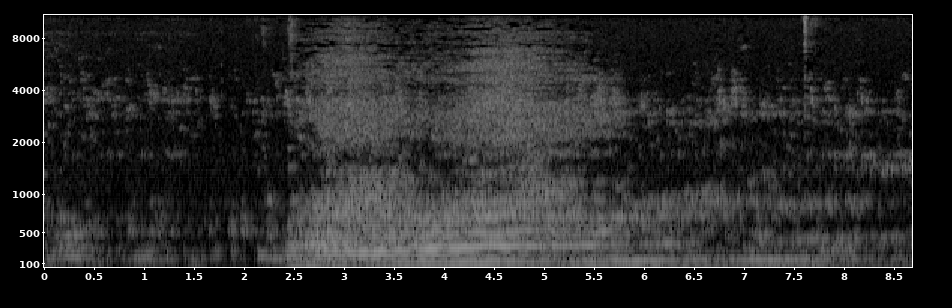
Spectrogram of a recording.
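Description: A road vehicle passing on the street, its engine rising in pitch as it speeds up about two and a half seconds in, then running steady and loud for a few seconds before fading.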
